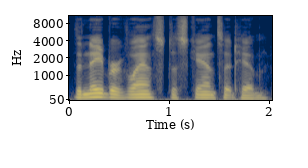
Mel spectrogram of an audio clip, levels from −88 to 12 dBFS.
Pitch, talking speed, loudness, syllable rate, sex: 115 Hz, 175 wpm, -17 LUFS, 5.3 syllables/s, male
